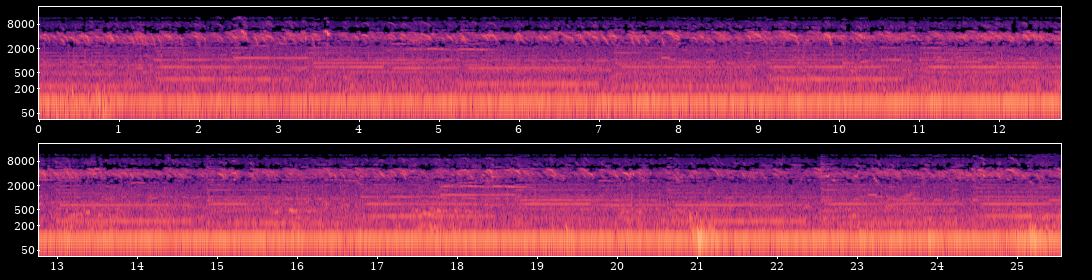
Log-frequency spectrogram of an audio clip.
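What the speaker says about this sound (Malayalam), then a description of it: "ഇതെല്ലാം നാടൻ കോഴിക്കുഞ്ഞുങ്ങളാണ്, തനി നാടൻ കോഴിക്കുഞ്ഞുങ്ങളാണ്. ഇതെല്ലാം കരിങ്കോഴി കുഞ്ഞുങ്ങളാണ്, കടക്കനാഥ് കരിങ്കോഴി കുഞ്ഞുങ്ങളാണ്." Newly hatched native chicks and Kadaknath black chicks chirp constantly in a hatchery, a dense chorus of many small peeping voices over a steady low mechanical hum.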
